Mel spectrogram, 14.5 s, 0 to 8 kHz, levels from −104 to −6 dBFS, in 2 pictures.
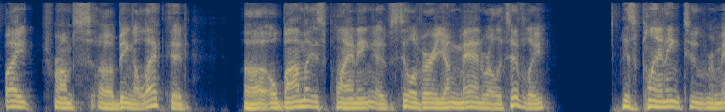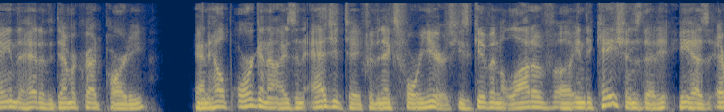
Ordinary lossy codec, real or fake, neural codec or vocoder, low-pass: AAC, 32 kbps; fake; vocoder, 44.1 kHz, 128 mel bands every 256 samples, BigVGAN v2; 7.2 kHz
